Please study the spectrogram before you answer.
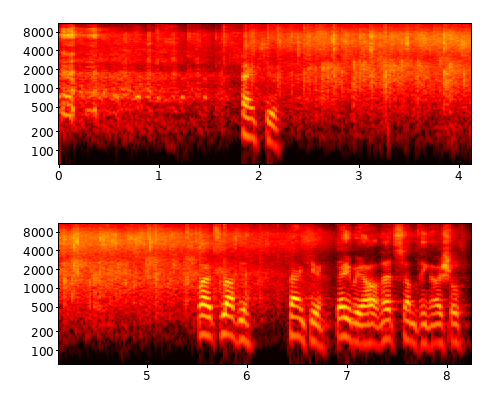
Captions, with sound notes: [LAUGHTER] Thank you. [APPLAUSE] Well, it's lovely. Thank you. There we are.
